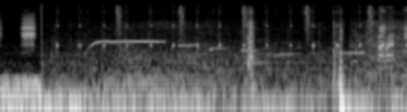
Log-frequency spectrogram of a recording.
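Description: Car cabin rumble in slow city traffic, with light ticks about every half second and a thin, faint tune over it. A sharp knock about five seconds in.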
